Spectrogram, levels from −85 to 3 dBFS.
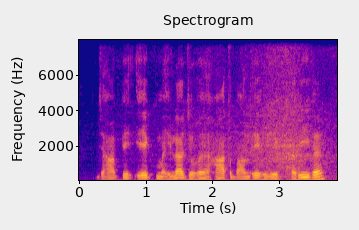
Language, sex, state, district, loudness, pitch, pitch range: Hindi, male, Jharkhand, Ranchi, -17 LUFS, 105 Hz, 100-130 Hz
